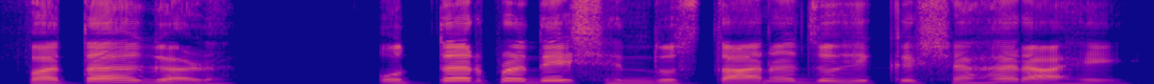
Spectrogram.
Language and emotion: Sindhi, neutral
